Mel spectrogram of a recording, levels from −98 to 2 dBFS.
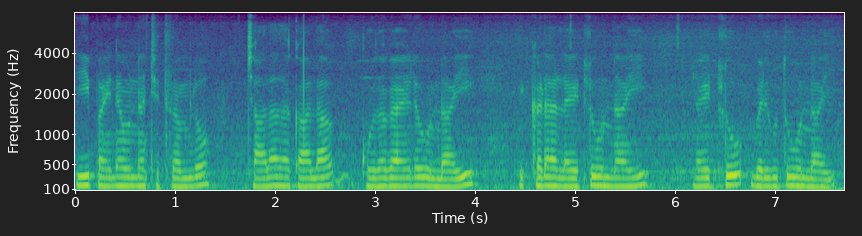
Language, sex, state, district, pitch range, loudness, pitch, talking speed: Telugu, male, Telangana, Hyderabad, 140-150 Hz, -16 LUFS, 145 Hz, 100 wpm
